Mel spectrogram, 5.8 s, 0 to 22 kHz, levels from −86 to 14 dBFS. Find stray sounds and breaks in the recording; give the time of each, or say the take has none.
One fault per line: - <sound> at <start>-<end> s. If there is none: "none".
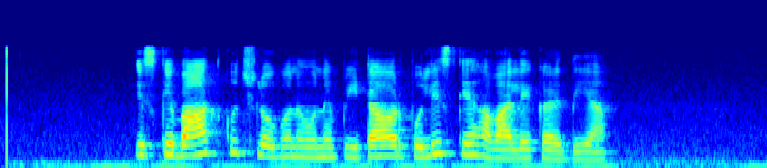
none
